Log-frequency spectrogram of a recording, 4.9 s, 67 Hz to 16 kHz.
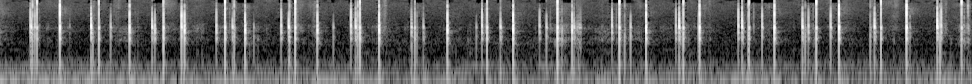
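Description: Long purple nails scratch and tap the silver metal mic capsules of a Tascam DR-05 handheld audio recorder. A quick string of sharp, dry, bright clicks and scrapes rings with a high tone, each snapping off almost instantly over a faint low hum.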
